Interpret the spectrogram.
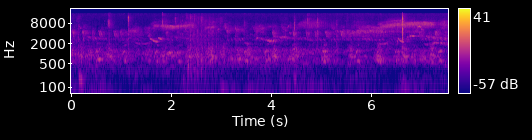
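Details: Juvenile green woodhoopoe in a suburban garden with a bird feeder in Pretoria, South Africa; a dense, rolling cackle of rapid low chattering notes runs throughout, with thin higher whistles from other birds above.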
